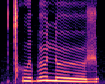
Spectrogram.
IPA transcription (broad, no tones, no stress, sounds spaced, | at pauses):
ǀʰ ɯ e̯ b ø n øː ʒ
